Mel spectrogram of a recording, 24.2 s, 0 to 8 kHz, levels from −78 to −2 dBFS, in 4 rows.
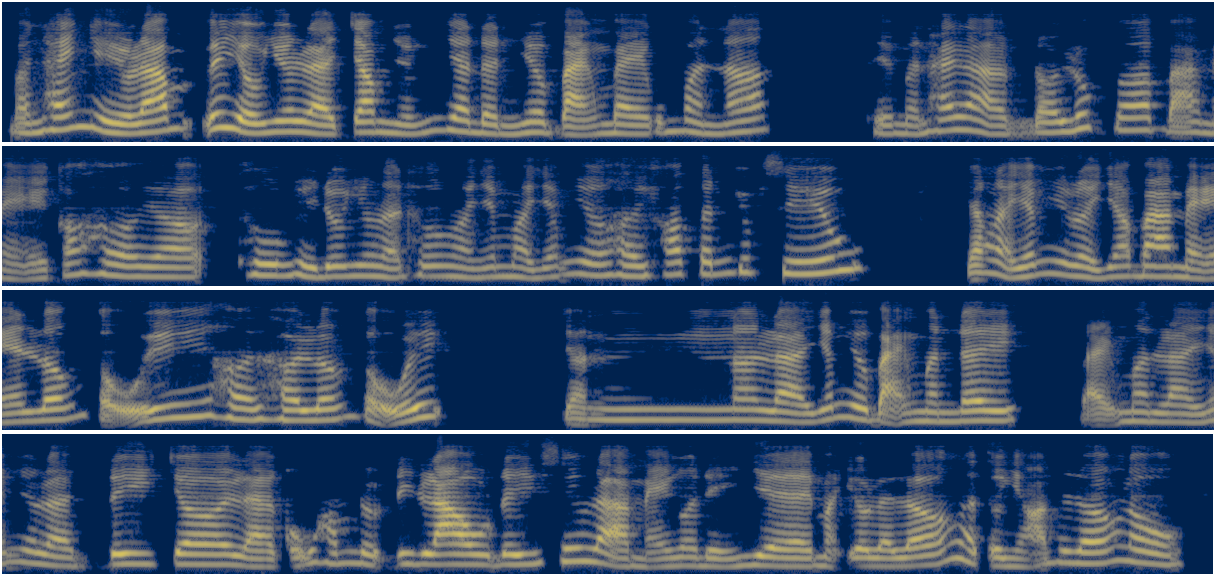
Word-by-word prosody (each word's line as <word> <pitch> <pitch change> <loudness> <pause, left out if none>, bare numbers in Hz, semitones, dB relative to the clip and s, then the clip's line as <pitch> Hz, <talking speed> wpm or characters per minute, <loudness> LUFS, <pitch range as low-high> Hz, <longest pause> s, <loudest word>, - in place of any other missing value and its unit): Mình 210 - -4
thấy 270 +3 +3
nhiều 230 -12 +3
lắm, 240 +8 +7
ví 300 +2 +4
dụ 205 -6 +6
như 230 +2 +2
là 200 -5 +6
trong 220 +4 +2
những 205 +7 -6
gia 245 -2 +3
đình 190 -4 -2
như 215 +2 0
bạn 180 -2 +3
bè 190 -2 +1
của 220 - -10
mình 225 -5 -4
á, 230 +5 +1 0.5
thì 180 - -6
mình 185 0 -7
thấy 250 +3 0
là 250 -9 +1
đôi 215 +1 -1
lúc 300 +4 -2
á 265 0 +1
ba - - -1
mẹ 175 -4 -7
có - - -4 0.2
hơi, 215 -3 -1
ơ, 205 -1 0 0.2
thương 235 -2 0
thì 210 - 0
đương 215 +2 -2
nhiên 225 -1 -3
là 190 -3 -1
thương 220 0 -7
rồi, 200 -2 -5
nhưng 205 +2 -7
mà 205 - -3
giống 205 +6 -8
như 250 -3 -2
hơi 225 -3 -2
khó 250 +2 -2
tính 260 +1 -4
chút 310 - -6
xíu. 295 +5 -1 0.5
Chắc 150 0 0
là - - 0
giống 220 +7 -1
như 255 - -3
là 215 -2 +1
do 205 +4 -2
ba 220 -1 +5
mẹ 185 -2 0
lớn 225 +4 +2
tuổi, 435 - 0 0.2
hơi 235 -4 +1
hơi 220 -1 +2
lớn 225 +3 +1
tuổi, 435 - +1 0.6
cho - - -4 0.7
nên 225 -1 0
là 200 -2 +4
giống 225 +9 -3
như 250 -4 +2
bạn 195 -2 +1
mình 195 -1 -3
đi, 210 +1 +3 0.3
bạn 195 - -4
mình 200 -1 -3
là 180 -1 -1
giống 190 +9 -6
như 250 -3 -4
là 190 -4 +1 0.2
đi 225 +1 +2
chơi 215 -1 +4
là 170 -4 +2
cũng - - -5
hổng 240 -1 -6
được 220 - -4
đi 225 - -3
lâu, 215 -1 +7
đi 215 +2 0
xíu 280 +1 -3
là 245 -11 +4
mẹ 170 0 -5
gọi 185 0 -4
điện 175 +1 -5
về, 175 -2 +3
mặc 175 -1 -5
dù 180 - +1
là 175 -1 -1
lớn 195 - +2
rồi, 255 - -1
từ 180 - -2
nhỏ 175 -2 -3
tới 250 - -4
lớn 240 +2 +3
luôn. 230 -7 0
215 Hz, 245 wpm, -24 LUFS, 195-245 Hz, 0.7 s, lắm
